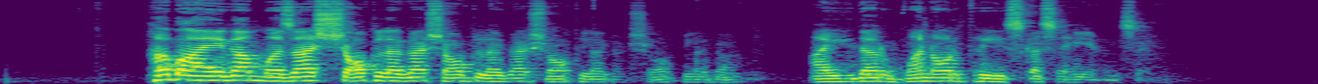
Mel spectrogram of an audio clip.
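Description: A young man speaks with animation close to a microphone, in two short bursts.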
